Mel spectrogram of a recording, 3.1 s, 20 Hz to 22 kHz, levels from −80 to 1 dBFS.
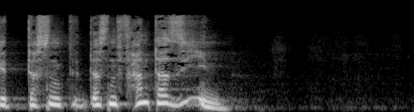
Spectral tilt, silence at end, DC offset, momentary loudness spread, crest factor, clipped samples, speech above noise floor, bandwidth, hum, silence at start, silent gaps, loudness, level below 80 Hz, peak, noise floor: -4 dB/octave; 1.4 s; under 0.1%; 4 LU; 16 dB; under 0.1%; 42 dB; 13.5 kHz; none; 0 s; none; -18 LUFS; -64 dBFS; -4 dBFS; -60 dBFS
